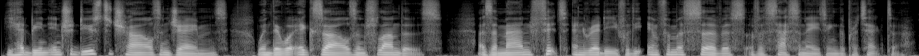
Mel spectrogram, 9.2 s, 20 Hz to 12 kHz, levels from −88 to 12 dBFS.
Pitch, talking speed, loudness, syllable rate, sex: 115 Hz, 185 wpm, -20 LUFS, 5.7 syllables/s, male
